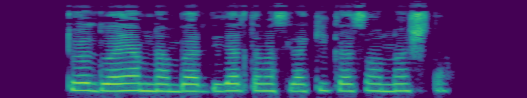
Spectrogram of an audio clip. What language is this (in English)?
Pashto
